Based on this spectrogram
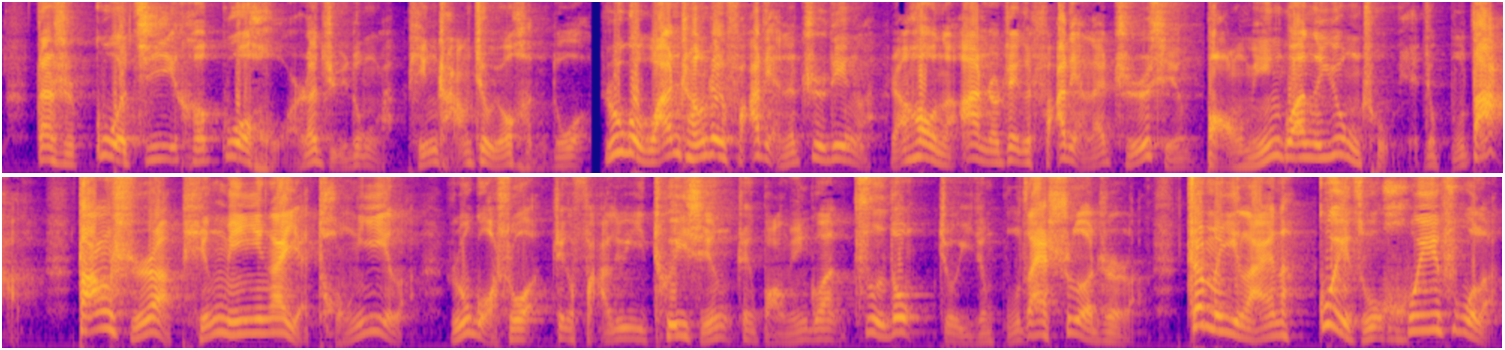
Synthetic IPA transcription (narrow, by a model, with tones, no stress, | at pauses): t̪a˥˧nʂ̬ɻ̩˥˧kwɔ˥˩t͡ɕi˥xɤ˧˥kwɔ˥˩xwɔ̰˨˩d̪ə˦t͡ɕy̰˨˩t̪ʊ˥˩ŋə̰˩pʰi˧˥ŋʈ͡ʂʰɑ̰˧˥ŋt͡ɕjo˥˩ʊjo˧˥ʊxə̰˨˩nt̪wɔ˥ɻu˧˥kwɔ˨˩wa˧˥nʈ͡ʂʰɤ˧˥ŋʈ͡ʂɤ˥˩ɡə˩fa̰˧˥t̪jɛ̰˨˩nd̪ə˦ʈ͡ʂɻ̩˥˧t̪i˥˩ŋə̰˩ɻa˧˥nxo˥˩ʊnə̰˩ʔa̰˥˩nʈ͡ʂə˧˩ʈ͡ʂɤ˥˩ɡə˩fa̰˧˥t̪jɛ˨˩nla̰˧˥ɪʈ͡ʂɻ̩˧˥ɕḭ˧˥ŋpɑ˨˩ʊmi˧˥ŋkwa˥nd̪ə˨jʊ˥˧ŋʈ͡ʂʰṵ˥˩jɛ̰˨˩t͡ɕjo˥˩ʊpu˧˥t̪a̰˥˩lə̰˩t̪ɑ˥ŋʂɻ̩˧˥ɐ̰˨pʰi˧˥ŋmi˧˥ni˥ŋka˥ɪjɛ̰˨˩t̪ʰʊ̰˧˥ŋi˥˩lə̰˩ | ɻu˧˥kwɔ̰˨˩ʂwɔ˥ʈ͡ʂɤ˥˩ɡə˩fa̰˨˩ly˥˧i˥˩t̪ʰwe˥ɪɕi˧˥ŋʈ͡ʂɤ˥˩ɡə˩pɑ˨˩ʊmi˧˥ŋkwa˥nt͡sɹ̩˥˧t̪ʊ˥˩ŋt͡ɕjo˥˩ʊi˨˩t͡ɕi˧˥ŋpu˧˥t͡sa˥˧ɪʂɤ˥˧ʈ͡ʂɻ̩˥˩lə̰˩ʈ͡ʂɤ˥˩mə˩i˥˩la˧˥ɪnə˧kwe˥˩ɪt͡su˧˥xwe˥ɪfu˥˩lə̰˩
